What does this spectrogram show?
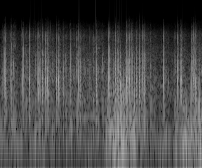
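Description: Aerial fireworks bursting in a rapid, unbroken string of sharp cracks and bangs, several every second.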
